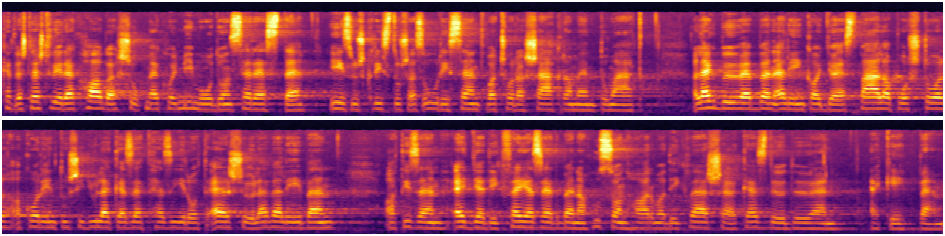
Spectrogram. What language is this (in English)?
Hungarian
